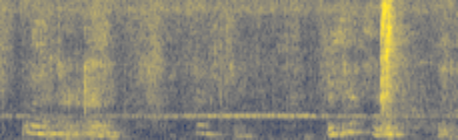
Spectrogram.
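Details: Labrador Retriever puppies nursing at Vărădia: short, high, nasal whimpers and yips in quick bursts, several overlapping, with a steady thin electronic tone humming throughout.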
